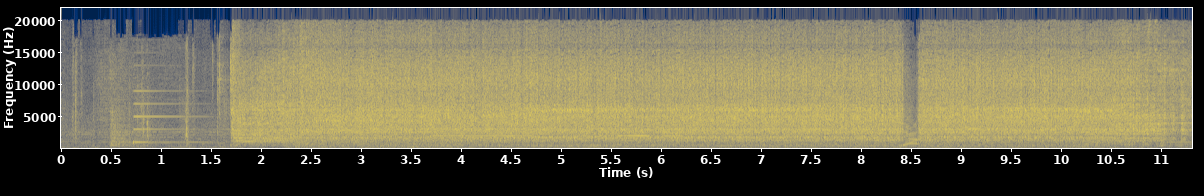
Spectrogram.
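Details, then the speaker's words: VW Golf 7 GTI after an engine rebuild, boost and intercooler pipes not yet fitted. It catches after a short crank and settles into a steady, even idle with no knocks or misses, and no oil leaks; healthy. "Alright, so looks like everything is good on this car. It's starting,"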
